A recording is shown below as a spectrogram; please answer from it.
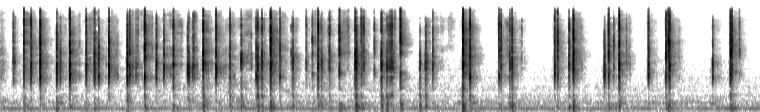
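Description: Long nails tap rapidly on the front and side edge of a cardboard box of acrylic paint pens held flat. A quick, uneven run of crisp, bright clicks follows, each dying away almost instantly over a faint steady low hum.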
